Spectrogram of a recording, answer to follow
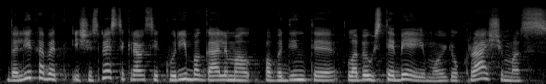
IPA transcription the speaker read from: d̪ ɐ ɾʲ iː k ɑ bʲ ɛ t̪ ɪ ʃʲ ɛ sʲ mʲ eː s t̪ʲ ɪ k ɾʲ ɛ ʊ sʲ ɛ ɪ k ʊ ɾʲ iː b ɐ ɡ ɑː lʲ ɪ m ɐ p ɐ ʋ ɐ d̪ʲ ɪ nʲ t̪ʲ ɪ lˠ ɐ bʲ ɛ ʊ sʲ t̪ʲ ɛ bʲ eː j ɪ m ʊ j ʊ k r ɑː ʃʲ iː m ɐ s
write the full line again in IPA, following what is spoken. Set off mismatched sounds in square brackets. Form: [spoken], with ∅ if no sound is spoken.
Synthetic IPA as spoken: d̪ ɐ [lʲ] iː k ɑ bʲ ɛ t̪ ɪ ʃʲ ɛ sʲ mʲ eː s t̪ʲ ɪ k ɾʲ ɛ ʊ sʲ ɛ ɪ k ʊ ɾʲ iː b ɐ ɡ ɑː lʲ ɪ m ɐ p ɐ ʋ ɐ d̪ʲ ɪ nʲ t̪ʲ ɪ lˠ ɐ bʲ ɛ ʊ sʲ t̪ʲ ɛ bʲ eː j ɪ m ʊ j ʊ k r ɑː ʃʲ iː m ɐ s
